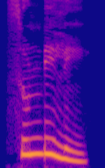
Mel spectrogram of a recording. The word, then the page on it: ಸುಂಡಾಲ: suṇḍālu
